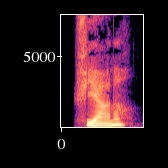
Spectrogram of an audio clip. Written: fjerner

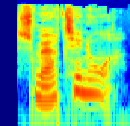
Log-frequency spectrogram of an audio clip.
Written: smørtenor

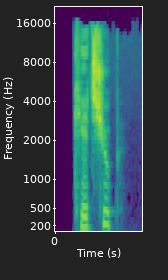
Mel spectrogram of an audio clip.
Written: ketchup

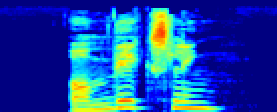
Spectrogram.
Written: omveksling

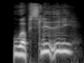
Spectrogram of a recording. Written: uopslidelig

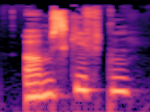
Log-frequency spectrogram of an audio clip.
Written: omskiften

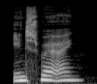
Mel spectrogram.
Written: indsmøring

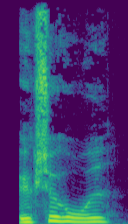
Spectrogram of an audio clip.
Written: øksehoved

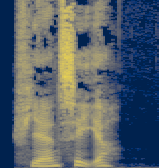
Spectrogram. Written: fjernseer

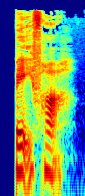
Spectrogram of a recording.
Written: BAGFRA

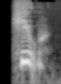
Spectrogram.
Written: hiv

